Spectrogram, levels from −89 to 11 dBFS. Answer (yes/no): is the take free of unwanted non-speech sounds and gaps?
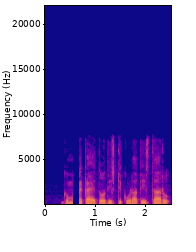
no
